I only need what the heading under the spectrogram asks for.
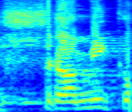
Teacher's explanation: यानी तालव्य श और र का जो सम्मिश्रण है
